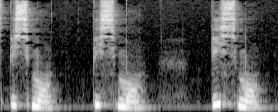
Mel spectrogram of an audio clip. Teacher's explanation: O is stressed here and is pronounced as in the alphabet as O. · When stressed, you read it like it is in the alphabet, so the sound is O. So when you know that the syllable in the word that you are learning, so when this syllable is stressed and in this syllable the vowel is O, then it is pronounced as in the alphabet as O.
